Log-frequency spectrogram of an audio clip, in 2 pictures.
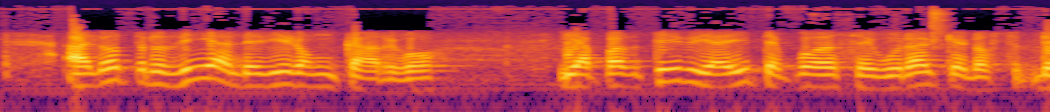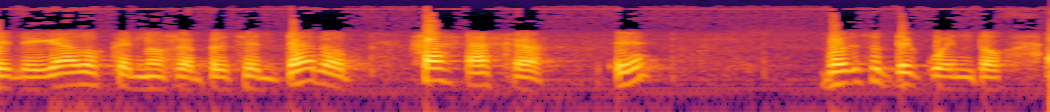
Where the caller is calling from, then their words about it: Avellaneda, Buenos Aires Province, Argentina; de Avellaneda.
